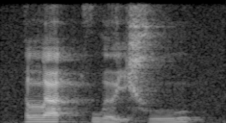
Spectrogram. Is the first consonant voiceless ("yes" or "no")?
no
